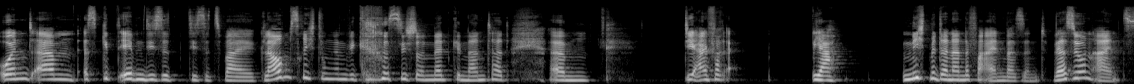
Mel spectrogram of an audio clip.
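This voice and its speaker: A woman speaks at a fairly slow pace with long, frequent pauses. Her tone is bright and sharp, with ordinary pitch variation. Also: fairly high pitch for a woman. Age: 20s. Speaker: podcast co-host. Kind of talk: casual chat.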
